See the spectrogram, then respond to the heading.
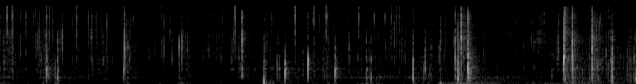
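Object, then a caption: Clear plastic bag of dried fruit tea. Fingertips crinkle a transparent plastic bag full of loose dried fruit tea and squeeze the contents inside. Quick, dry crackles and crunches come in irregular bursts with short pauses between them, and they are bright with very little low end. Each snap dies away almost instantly.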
